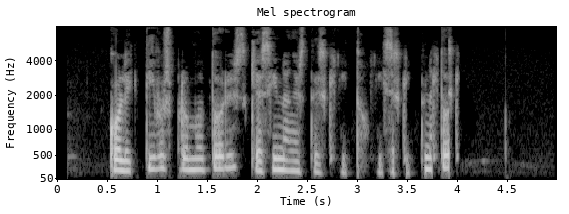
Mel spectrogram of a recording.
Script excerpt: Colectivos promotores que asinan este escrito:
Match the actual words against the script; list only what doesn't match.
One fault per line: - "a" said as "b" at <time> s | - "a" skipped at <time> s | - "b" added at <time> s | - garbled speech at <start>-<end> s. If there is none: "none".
- garbled speech at 3.1-4.0 s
